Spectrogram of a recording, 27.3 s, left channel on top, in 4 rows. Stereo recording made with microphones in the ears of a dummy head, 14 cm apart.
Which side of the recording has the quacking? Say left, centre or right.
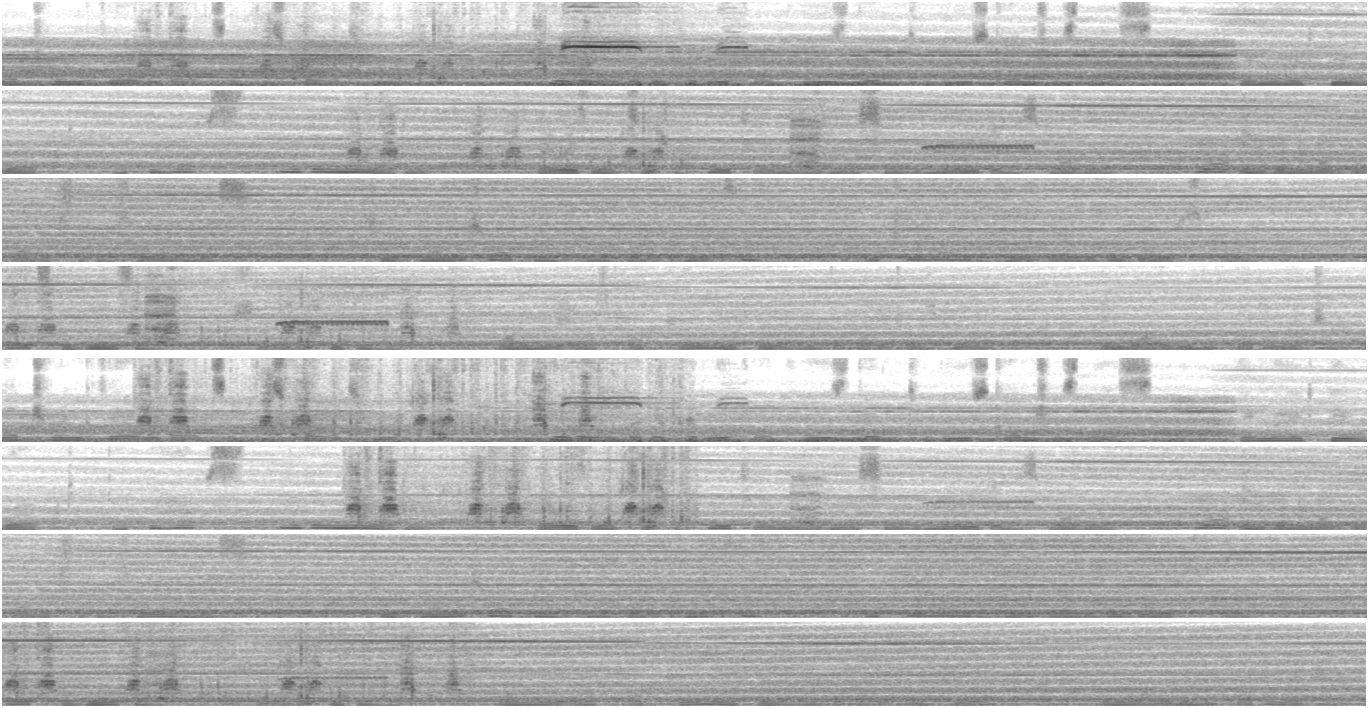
right.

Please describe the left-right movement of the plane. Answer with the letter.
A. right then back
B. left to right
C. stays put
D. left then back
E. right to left
B.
